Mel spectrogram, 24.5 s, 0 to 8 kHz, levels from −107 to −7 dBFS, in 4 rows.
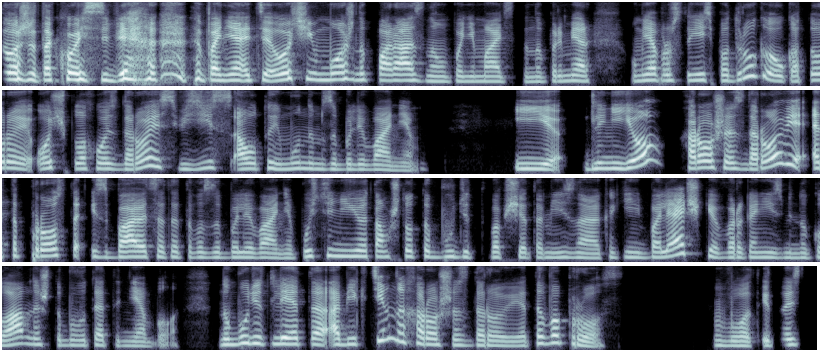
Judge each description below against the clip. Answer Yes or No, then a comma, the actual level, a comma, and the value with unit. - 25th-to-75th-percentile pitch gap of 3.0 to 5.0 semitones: Yes, average, 3.5 semitones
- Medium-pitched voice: No, high, 195 Hz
